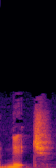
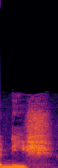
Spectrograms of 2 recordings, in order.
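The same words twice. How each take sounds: First: "niche" said as "nitch", American-style; short vowel and "tch" ending in "niche"; American pronunciation. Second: Said in the usual way. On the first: Shown as a demonstration. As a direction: say "niche" to rhyme with "rich". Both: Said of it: "as the Americans would say".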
